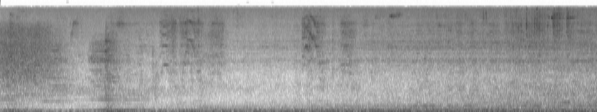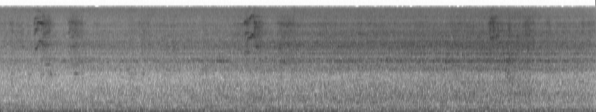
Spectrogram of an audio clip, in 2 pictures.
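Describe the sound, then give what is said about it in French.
A high-speed TGV train gets underway: a deep rumbling roar that swells over the first couple of seconds, then holds loud and steady with faint metallic hiss and clatter on top, with no voices. “Tu m'expliques comment on démarre ce putain de TGV.”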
